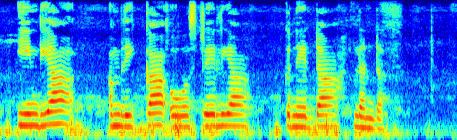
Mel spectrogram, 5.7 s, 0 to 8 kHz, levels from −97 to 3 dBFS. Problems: none marked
